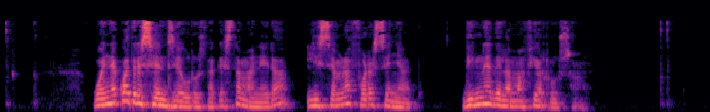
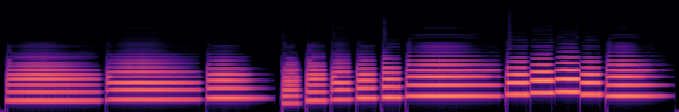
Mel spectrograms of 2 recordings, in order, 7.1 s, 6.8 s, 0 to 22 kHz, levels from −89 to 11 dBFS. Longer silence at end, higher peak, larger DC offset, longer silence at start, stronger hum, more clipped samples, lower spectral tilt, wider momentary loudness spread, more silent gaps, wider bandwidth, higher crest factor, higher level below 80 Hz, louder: first, 1.25 s vs 0.1 s; about the same, -2 dBFS vs -4 dBFS; neither; first, 0.95 s vs 0.05 s; neither; neither; about the same, -4.5 dB/octave vs -5 dB/octave; first, 14 LU vs 11 LU; neither; first, 11.5 kHz vs 5.4 kHz; first, 22 dB vs 14 dB; first, -66 dBFS vs -78 dBFS; second, -22 LUFS vs -18 LUFS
